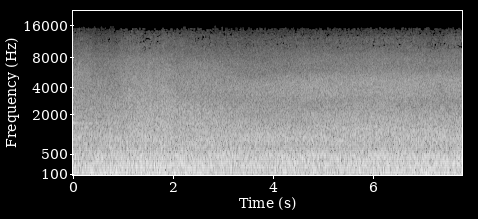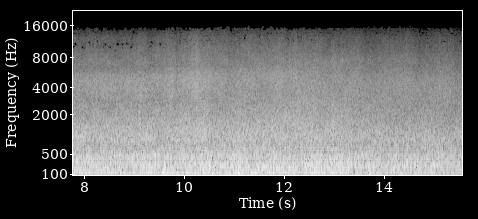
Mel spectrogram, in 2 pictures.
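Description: Ocean surf breaking and washing over jetty rocks, a steady rushing wash that swells a little now and then.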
